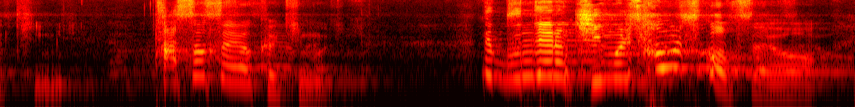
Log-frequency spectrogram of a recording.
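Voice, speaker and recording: A middle-aged male pastor from Korea preaching with a high, lively voice that leaps up and down. The tone is bright and forceful with a gravelly edge. He tells his story animatedly and acts out the lines he quotes. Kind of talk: sermon with personal storytelling.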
